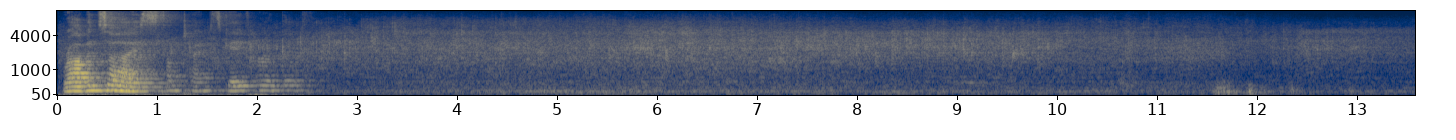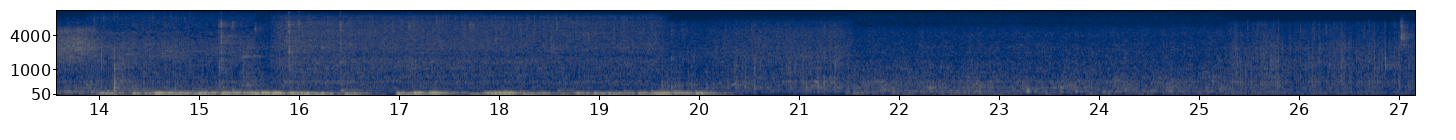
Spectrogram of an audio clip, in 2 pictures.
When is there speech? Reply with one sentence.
The speech can be heard from 0.1 to 2.5 s.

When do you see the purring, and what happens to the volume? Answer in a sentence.
You can't hear the purring here.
